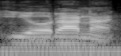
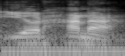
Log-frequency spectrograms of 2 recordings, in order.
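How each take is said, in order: First: The h drops and r links to the vowel. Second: The h sound in the middle is pronounced. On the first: The speaker calls it right. "এই রিউলটা হিয়তের এখানে এসে র উচ্চারণ হবে।" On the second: The speaker calls it wrong. "ইয়রহানা কেন হবে?"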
